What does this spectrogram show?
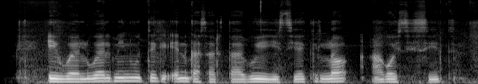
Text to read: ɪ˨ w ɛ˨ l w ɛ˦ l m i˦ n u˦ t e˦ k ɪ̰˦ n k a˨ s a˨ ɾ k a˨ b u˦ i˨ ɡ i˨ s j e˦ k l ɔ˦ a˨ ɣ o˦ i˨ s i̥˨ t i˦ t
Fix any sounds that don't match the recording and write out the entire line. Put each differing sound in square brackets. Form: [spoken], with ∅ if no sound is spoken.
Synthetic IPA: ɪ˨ w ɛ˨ l w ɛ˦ l m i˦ n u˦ t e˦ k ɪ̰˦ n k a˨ s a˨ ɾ [t] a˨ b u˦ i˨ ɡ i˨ s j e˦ k l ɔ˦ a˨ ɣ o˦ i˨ s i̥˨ [s] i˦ t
